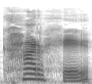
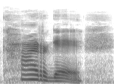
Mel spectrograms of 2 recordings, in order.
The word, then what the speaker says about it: cargue: But if I go straight from carga to adding that E, I go to carge. And I don't want carge, I want cargue. And so just like I did up above, I'm going to add a U. And all that U does, it doesn't add a U sound. All that U does is give me the nice hard G sound that I need.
